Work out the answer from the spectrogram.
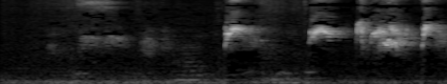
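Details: Wild-trapped red-whiskered bulbul kept as a fighting bird, from Cao Bang, Vietnam; after a quiet start, short loud warbled phrases burst out, rich and slurred, in quick bursts toward the end.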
